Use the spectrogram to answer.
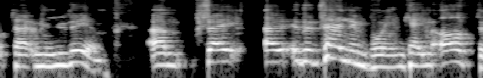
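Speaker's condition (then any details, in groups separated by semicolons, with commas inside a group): Quadriplegic cerebral palsy; quadriplegic form, birth injury; diagnosed age 2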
